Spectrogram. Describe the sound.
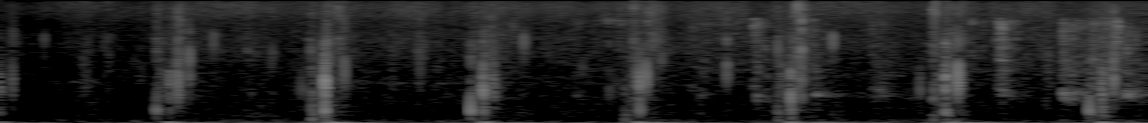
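Footsteps walk along a city street at a steady, even pace, about seven crisp steps over quiet background noise.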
